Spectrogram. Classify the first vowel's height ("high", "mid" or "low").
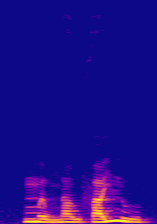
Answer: mid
